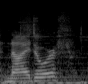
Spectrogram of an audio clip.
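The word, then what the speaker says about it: Najdorf: is it yeah yeah notes pronounced naidorf listen injad dorf I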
